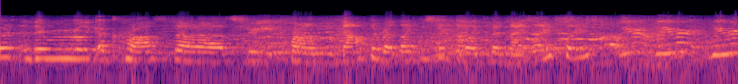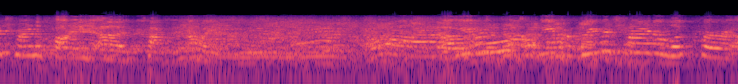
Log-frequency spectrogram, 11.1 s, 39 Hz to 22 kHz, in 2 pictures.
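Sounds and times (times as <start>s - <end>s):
women talking: 0.0s - 7.4s, 8.4s - 11.0s.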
